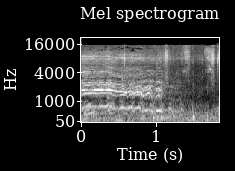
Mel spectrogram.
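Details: A stallion at the Bhatner horse fair of 2020 in Hanumangarh, India, gives a loud, tremulous, harmonic whinny lasting about a second. It then fades under crowd chatter, with hoof clops and other fair noise behind.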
